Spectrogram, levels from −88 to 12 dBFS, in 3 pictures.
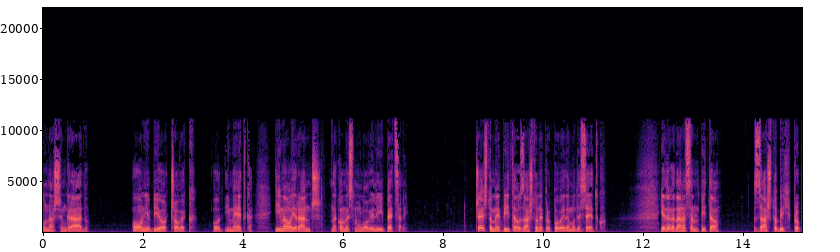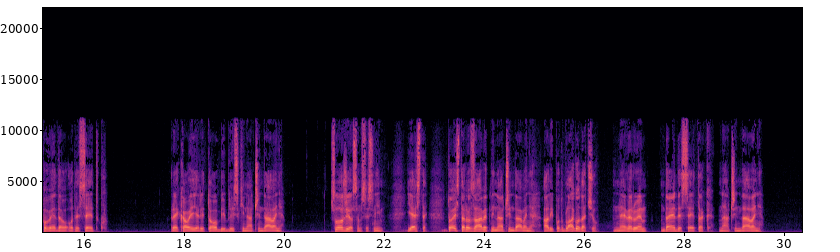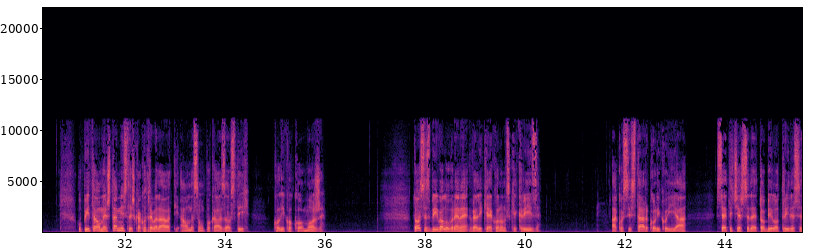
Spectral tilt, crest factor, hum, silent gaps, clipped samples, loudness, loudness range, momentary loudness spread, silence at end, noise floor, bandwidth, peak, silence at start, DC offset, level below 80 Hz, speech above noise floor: -3.5 dB/octave; 20 dB; none; none; under 0.1%; -20 LUFS; 4 LU; 11 LU; 0 s; -62 dBFS; 11.5 kHz; -2 dBFS; 0 s; under 0.1%; -52 dBFS; 42 dB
